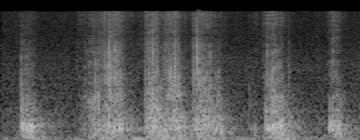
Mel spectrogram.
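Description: A puppy's paws scratching and digging at a woven rug in a quick run of rasping strokes, the circling-and-digging of a dog trying to make itself a bed.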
